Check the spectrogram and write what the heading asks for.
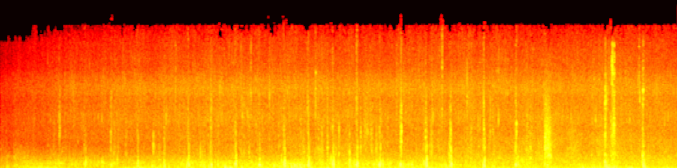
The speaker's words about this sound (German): Ja, hopp, hopp, es regnet rein.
